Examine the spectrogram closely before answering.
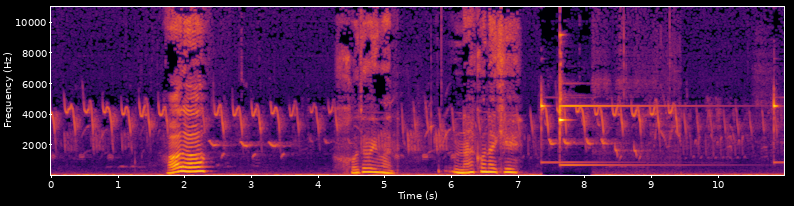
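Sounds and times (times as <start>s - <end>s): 
speech: 1.7s - 2.4s, 4.5s - 5.3s, 6.0s - 7.1s
doorbell chime with bird-like notes ringing indoors: 7.4s - 10.0s.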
